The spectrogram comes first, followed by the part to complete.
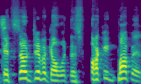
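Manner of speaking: loud, high, exasperated grumbling outburst. Retelling a behind-the-scenes video: imitating Billy Dee Williams losing it. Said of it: "he's losing his mind on set".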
